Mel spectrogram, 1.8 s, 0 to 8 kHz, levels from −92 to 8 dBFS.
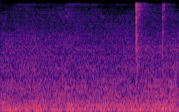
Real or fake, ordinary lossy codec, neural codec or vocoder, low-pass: fake; none; codec, 44.1 kHz, 3.4 kbps, Pupu-Codec; 7.2 kHz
